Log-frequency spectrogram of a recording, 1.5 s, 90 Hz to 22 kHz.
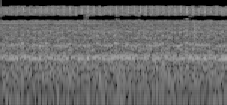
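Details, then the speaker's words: Rebuilt Opel Astra H 1.6 petrol engine with a smooth, vibration-free idle and a thin steady whistle from a faulty PCV valve in the valve cover, which needs replacing. "There is no vibration. Look, now there is a thin sound, the valve inside it is beating."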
